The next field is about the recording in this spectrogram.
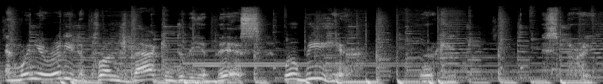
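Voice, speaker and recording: A woman's voice: on the low side, sing-song, normal speed. A woman co-hosting a podcast, reading a scripted sign-off in a playful, theatrical manner. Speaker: podcast co-host. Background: music.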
